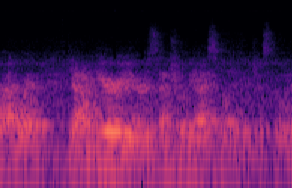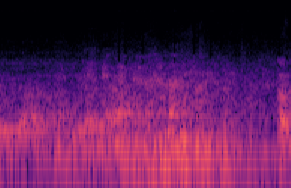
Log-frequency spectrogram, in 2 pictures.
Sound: laughter

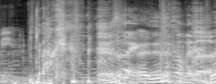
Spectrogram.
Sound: laughs

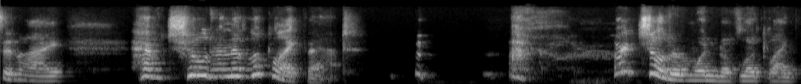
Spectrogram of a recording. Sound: laughing

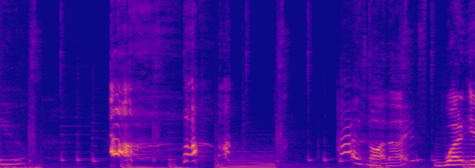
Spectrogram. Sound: Ayo laughing

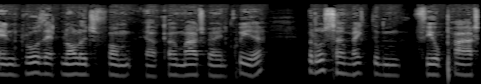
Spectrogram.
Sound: foreign language

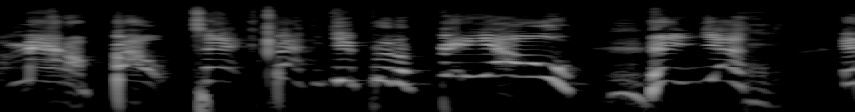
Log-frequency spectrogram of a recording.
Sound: hands clapping

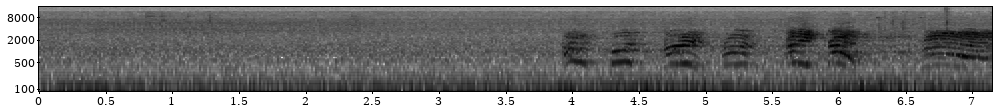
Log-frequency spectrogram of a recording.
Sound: soldiers continue shouting commands

